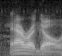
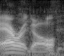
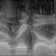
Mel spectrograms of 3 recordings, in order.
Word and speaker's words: Arago: at 14 for gadet arago is the correct pronunciation I I hustle over to the coaches up here after the first quarter to find that out arago as I would expect nothing less from you not a Rigo it's arago I had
